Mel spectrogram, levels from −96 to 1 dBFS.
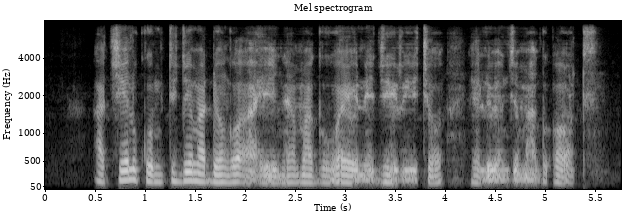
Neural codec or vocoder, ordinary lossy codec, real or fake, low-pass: vocoder, 22.05 kHz, 80 mel bands, HiFi-GAN; none; fake; 7.2 kHz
